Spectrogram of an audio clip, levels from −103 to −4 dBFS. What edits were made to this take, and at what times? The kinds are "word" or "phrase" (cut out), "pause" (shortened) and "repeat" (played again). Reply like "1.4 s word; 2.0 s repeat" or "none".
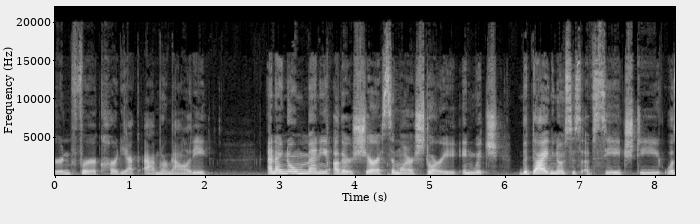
none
